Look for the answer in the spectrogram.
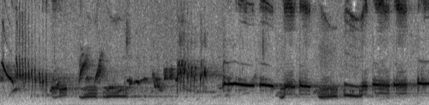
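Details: Varied white-rumped shama song from a training recording for competition birds, mixing scratchy bursts, slurred notes and a run of bright, repeated whistled phrases rising and falling.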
